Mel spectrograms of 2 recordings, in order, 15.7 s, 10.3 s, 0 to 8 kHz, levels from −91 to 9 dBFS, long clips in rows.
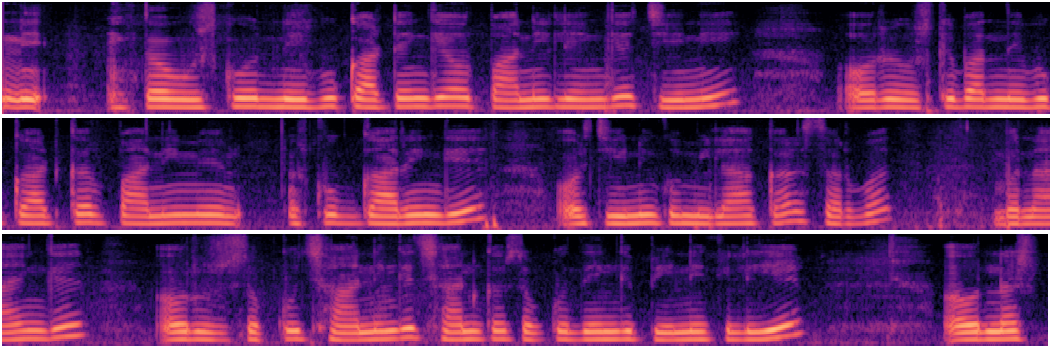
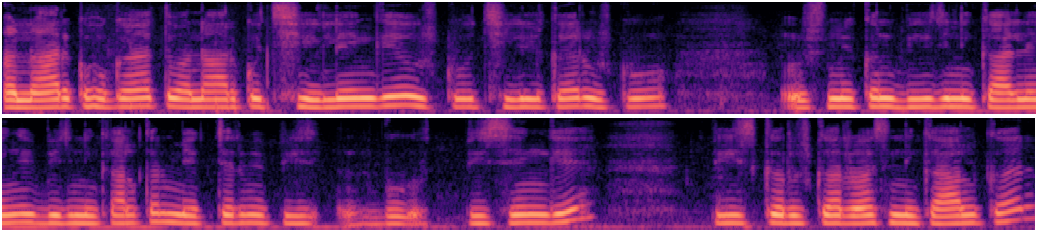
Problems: background sounds at intervals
